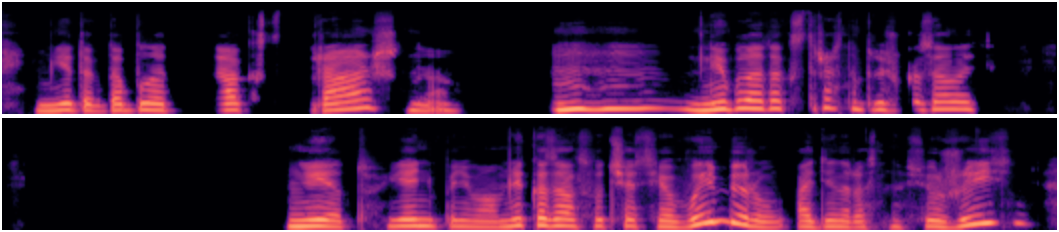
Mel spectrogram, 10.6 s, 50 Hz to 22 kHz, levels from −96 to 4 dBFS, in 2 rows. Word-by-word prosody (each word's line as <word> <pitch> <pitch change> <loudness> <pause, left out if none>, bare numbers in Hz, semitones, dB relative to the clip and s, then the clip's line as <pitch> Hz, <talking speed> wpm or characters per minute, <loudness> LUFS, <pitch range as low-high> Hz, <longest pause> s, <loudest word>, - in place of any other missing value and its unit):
И 195 - -5
мне 210 +3 +2
тогда 205 -1 -2
было 215 0 0 0.2
так 225 +1 -2
страшно. 215 -1 -3 0.5
Мгм. 260 +3 +2
Мне 225 +3 +4
было 275 +1 +3
так 275 0 -2
страшно, 270 -3 -7
потому 235 0 -5
что 210 - -18
казалось 250 0 -3 1.8
нет, 210 -1 +4
я 220 +1 +3
не 225 - +2
поняла. 200 -2 -4
Мне 225 +5 +1
казалось, 230 -4 +2
вот 215 -1 -4
щас 215 0 -5
я 200 - +1
выберу 255 - +3
1 200 0 -1
раз 190 -1 -7
на 195 - -9
всю 205 +3 -2
жизнь 310 - +2
220 Hz, 165 wpm, -24 LUFS, 205-255 Hz, 1.8 s, Мне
